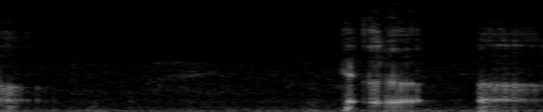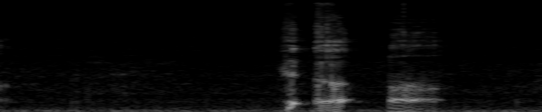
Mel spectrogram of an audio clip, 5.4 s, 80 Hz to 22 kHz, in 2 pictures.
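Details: An adult with chronic involuntary diaphragm spasms since a December 2015 surgery, attributed to pudendal, phrenic and vagus nerve damage, gives four loud throaty burps in quick pairs, each with a sharp hiccup-like catch at onset.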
